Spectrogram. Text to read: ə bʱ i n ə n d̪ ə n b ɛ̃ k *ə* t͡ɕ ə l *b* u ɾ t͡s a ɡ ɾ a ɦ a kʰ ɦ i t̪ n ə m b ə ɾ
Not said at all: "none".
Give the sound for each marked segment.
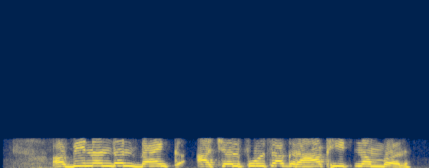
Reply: a, p

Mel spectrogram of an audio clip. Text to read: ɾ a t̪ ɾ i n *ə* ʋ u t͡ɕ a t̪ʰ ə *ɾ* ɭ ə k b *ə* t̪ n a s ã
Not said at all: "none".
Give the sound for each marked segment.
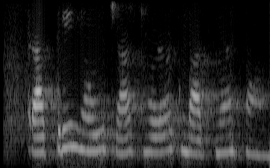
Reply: ə, none, a

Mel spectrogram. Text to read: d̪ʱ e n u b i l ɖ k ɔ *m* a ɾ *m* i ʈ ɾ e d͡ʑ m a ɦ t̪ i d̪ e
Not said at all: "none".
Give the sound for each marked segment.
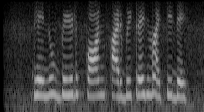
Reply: n, b

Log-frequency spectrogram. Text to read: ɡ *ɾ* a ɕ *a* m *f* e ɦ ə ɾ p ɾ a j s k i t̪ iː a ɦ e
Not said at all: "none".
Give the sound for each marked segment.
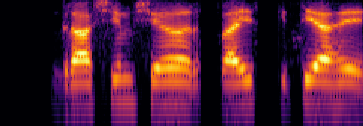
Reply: ɾ, i, ɕ

